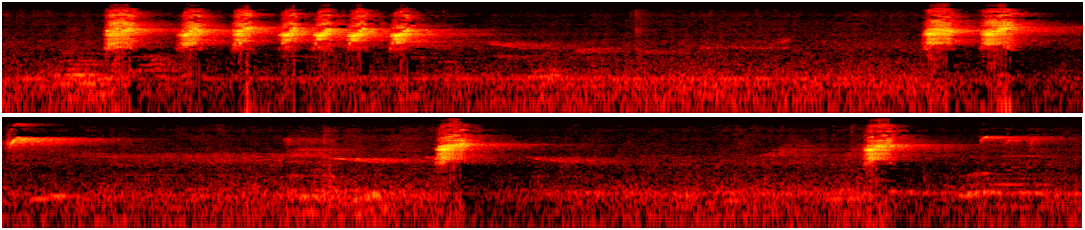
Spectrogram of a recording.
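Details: Female olive-winged bulbul, used as a master recording for training other birds: bursts of harsh, high chattering notes, a quick run of six at the start, then scattered pairs and single notes separated by pauses.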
